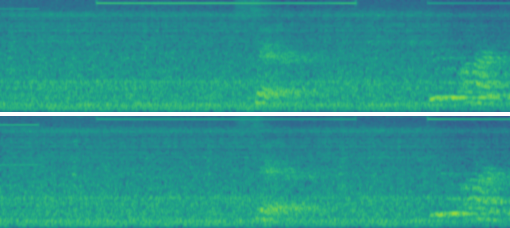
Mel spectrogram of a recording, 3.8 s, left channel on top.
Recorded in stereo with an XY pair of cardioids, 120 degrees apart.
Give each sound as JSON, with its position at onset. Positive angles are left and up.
{"t": 1.7, "sound": "a woman speaking", "azimuth_deg": 30, "distance_m": 3.5}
